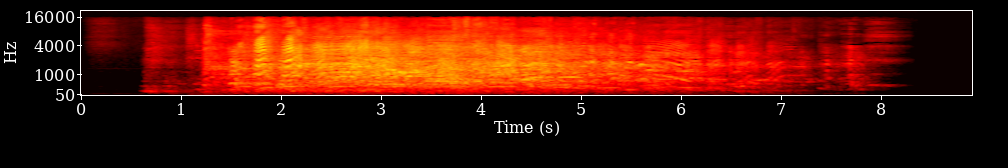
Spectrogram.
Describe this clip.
S Short Laughter - alt staggered2
These are canned crowd sounds, recorded for a theatrical production. These were recorded in quad, with the design to be played out of four speakers, one near each corner of the room. We made them with a small group of people, and recorded 20 layers or so of each reaction, moving the group around the room. There are some alternative arrangements of the layers, scooted around in time, to make some variation, which would help realism, if the sounds needed to be played back to back, like 3 rounds of applause in a row. These are the “staggered” files.
These were recorded in a medium size hall, with AKG C414’s for the front left and right channels, and Neumann KM184’s for the rear left and right channels.
adults, audience, auditorium, crowd, group, laugh, laughing, laughter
